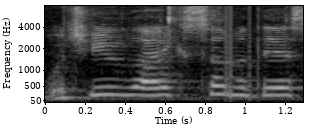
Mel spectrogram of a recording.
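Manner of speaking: put-on cute, high little-girl voice. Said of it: "they were like".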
